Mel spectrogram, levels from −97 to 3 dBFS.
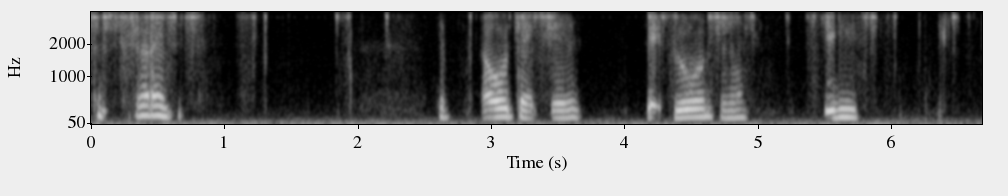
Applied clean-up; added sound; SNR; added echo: neural diffusion model UNIVERSE++.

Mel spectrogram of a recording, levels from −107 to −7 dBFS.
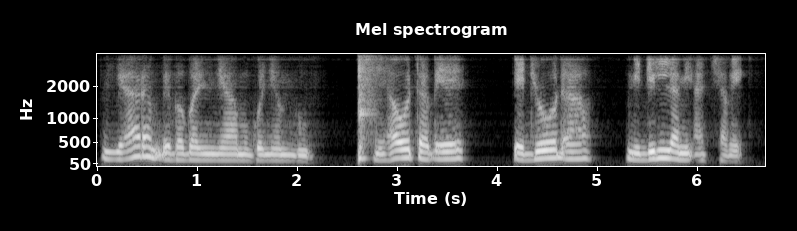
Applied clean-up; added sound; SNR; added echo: neural mask model DeepFilterNet 3.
